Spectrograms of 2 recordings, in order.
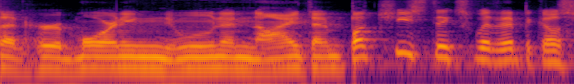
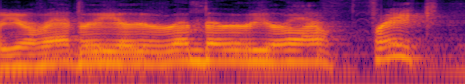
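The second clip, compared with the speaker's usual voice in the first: creepy taunting voice; 3 semitones higher, 3 dB louder than usual. Acted.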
